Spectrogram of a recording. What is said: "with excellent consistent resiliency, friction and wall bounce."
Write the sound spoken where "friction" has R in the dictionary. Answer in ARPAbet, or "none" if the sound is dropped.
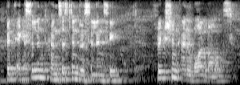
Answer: R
